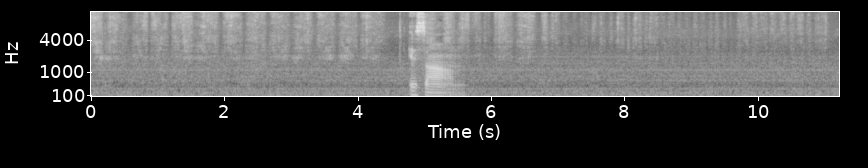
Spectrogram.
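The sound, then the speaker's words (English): Rasping rub of a selenite crystal wand, one short scraping burst lasting about a second, standing out loudly over a faint steady background before fading back to near quiet. “That's the wand. If y'all wondering what that sound is, that's the wand. My selenite wand that I'm using”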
